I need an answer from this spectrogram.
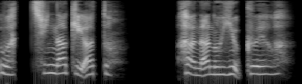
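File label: Voice retire Japanese; hinagiku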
